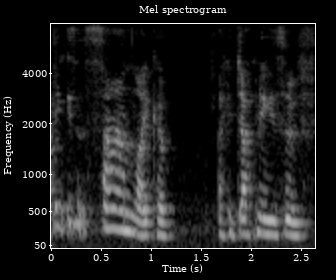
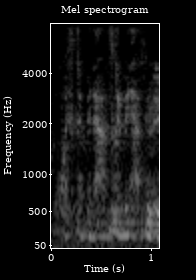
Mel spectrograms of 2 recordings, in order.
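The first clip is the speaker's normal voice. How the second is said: whispering; 14 dB quieter, much faster than usual. Retold or imitated. Anxious inner thought before proposal.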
